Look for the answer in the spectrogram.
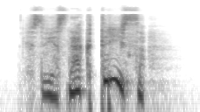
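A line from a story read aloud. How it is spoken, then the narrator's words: Grandiose exclamation. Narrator (Russian): с пафосом воскликнула Алочка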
